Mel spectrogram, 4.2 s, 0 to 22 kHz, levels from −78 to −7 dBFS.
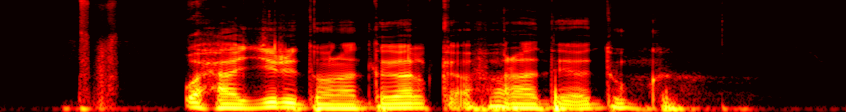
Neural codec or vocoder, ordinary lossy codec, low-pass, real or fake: none; none; none; real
